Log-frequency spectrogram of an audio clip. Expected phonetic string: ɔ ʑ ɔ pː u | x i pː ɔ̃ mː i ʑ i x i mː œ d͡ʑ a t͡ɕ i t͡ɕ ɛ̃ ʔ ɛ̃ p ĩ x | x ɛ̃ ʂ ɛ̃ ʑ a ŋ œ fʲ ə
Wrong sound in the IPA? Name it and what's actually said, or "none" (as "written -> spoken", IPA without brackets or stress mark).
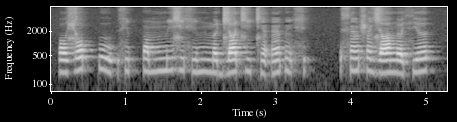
none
